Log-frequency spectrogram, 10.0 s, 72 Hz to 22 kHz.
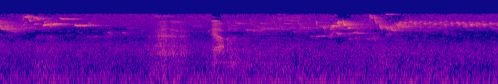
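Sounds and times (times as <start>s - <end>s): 
birds chirping and twittering in woodland: 0.0s - 9.9s.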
